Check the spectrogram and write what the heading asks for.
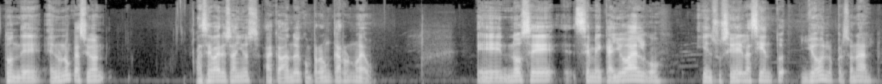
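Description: Man telling lively stories. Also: mid-range voice, measured pace, gravelly. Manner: animated storyteller, acting out the people in his anecdotes. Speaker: guest speaker on personal growth. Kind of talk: conversational storytelling.

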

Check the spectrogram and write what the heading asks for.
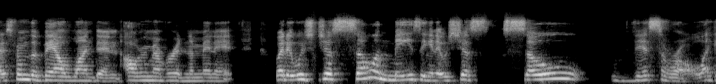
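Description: A woman guest on a video call talking about her design work, gushing and full of fillers. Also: medium pitch. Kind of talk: casual interview.

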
